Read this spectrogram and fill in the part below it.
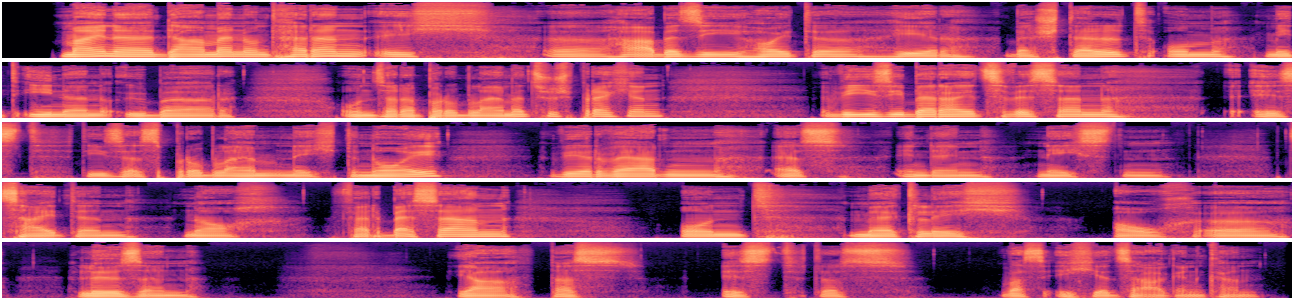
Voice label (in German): Deutsch mit tschechischem Akzent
